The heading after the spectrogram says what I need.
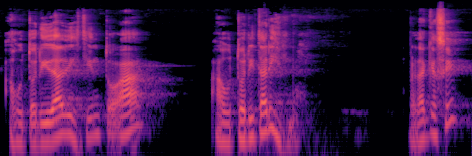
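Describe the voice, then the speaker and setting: A slightly high-voiced man from Chile, with lively intonation and some vocal fry, preaches a little slowly as pastor. He chats with the congregation in a relaxed way, often questioning them, while the church hall lends a long reverb to the recording.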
